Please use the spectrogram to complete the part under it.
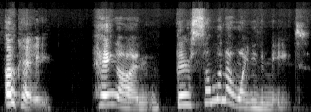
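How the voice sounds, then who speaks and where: A woman interviewing people on camera, giving friendly, clear directions. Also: high voice, sing-song, moderate pace. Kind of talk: video interview prompts. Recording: video clip with music behind.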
